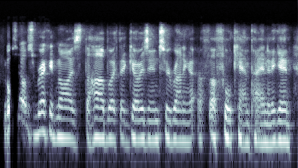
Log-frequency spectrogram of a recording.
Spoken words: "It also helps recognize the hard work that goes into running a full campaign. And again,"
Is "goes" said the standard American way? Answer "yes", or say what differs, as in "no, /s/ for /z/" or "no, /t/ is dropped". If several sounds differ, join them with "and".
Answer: yes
